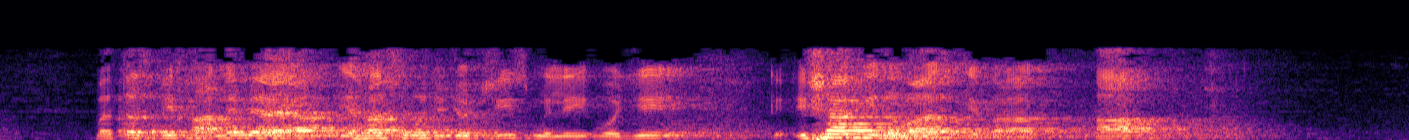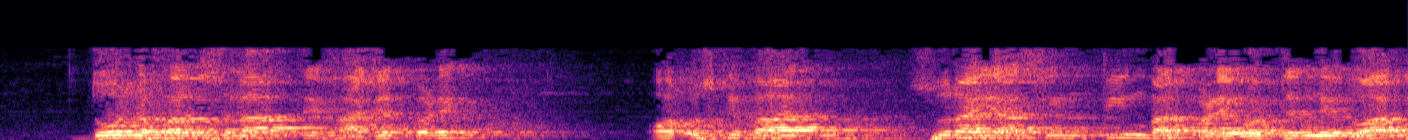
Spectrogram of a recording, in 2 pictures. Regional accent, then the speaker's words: Lahore, Punjab, Pakistan; ، میرا تعلق لاہور سے ہے.

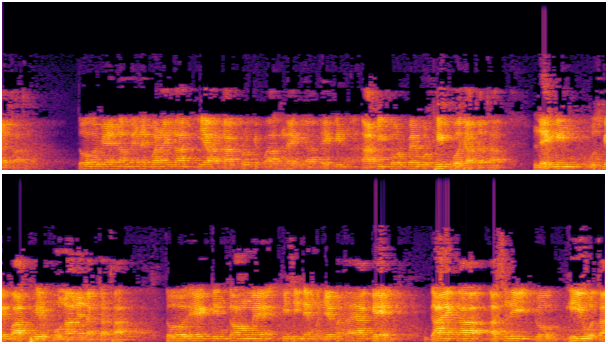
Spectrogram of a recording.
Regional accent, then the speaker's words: Bannu, Khyber Pakhtunkhwa, Pakistan; میں بنو سے آیا ہوں

